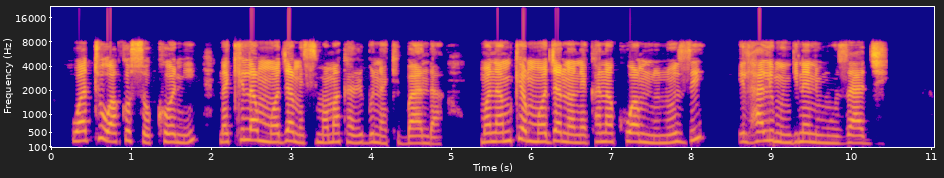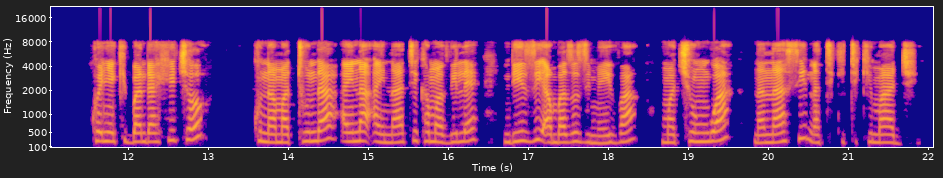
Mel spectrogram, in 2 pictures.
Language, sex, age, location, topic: Swahili, female, 18-24, Kisii, finance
